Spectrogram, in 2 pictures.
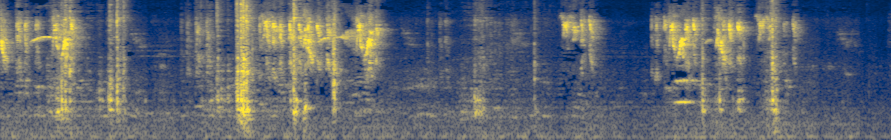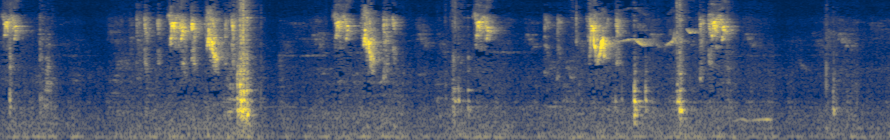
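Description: Small birds chirping in short, quick, repeated calls, mixed with occasional sharp clicks and scrapes of fish being cut on an upright blade over a steel bowl.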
